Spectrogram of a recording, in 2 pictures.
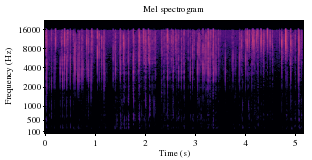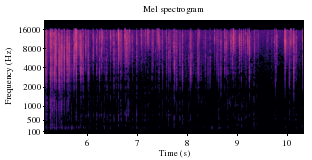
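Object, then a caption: Quilted faux-leather belt bag with metal chain. Long nails scratch over a small black quilted faux-leather belt bag and its gold metal chains. It makes a dense, bright stream of crisp scratching and crinkling with light metallic rattles. The sound swells louder in the middle before settling back.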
